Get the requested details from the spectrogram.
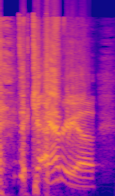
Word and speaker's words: DiCaprio: DiCaprio.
